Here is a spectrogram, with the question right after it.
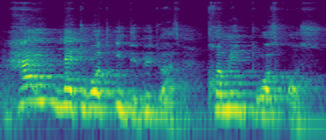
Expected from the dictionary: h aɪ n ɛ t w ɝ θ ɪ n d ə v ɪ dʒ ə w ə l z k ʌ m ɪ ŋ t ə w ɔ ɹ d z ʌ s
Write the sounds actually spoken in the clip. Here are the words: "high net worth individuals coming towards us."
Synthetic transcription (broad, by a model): h aɪ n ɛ t w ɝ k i n d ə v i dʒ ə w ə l s k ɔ m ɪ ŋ t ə w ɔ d s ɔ s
